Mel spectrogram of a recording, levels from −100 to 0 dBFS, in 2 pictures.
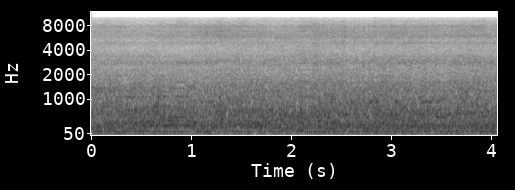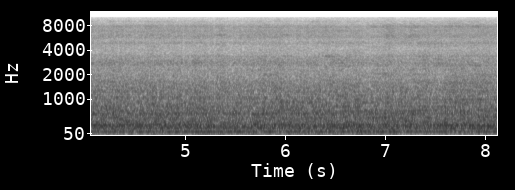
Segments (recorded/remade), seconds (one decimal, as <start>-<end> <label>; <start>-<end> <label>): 0.0-2.4 remade; 2.4-6.5 recorded; 6.5-8.1 remade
